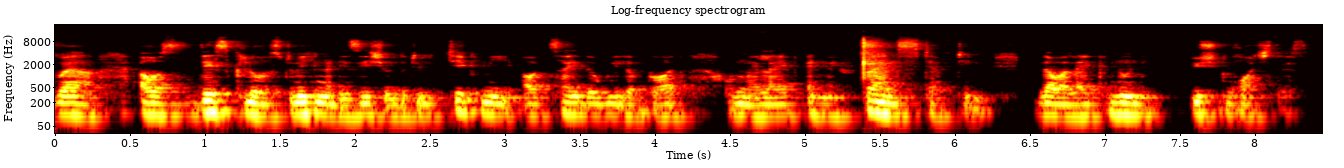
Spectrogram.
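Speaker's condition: No condition

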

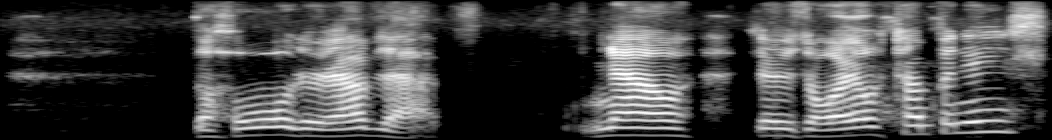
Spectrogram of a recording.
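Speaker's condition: Head and neck cancer surgery; crooked head since

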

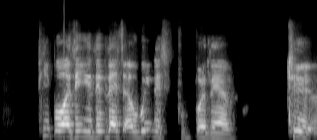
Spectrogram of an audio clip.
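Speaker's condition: Cerebral palsy; cerebral palsy since birth; speech impediment, noticeable on phone calls

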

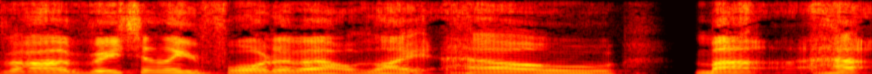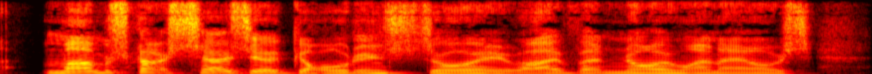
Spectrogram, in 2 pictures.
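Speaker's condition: Cerebral palsy; voice affected

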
